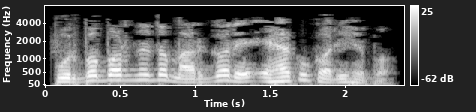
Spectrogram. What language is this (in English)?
Odia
